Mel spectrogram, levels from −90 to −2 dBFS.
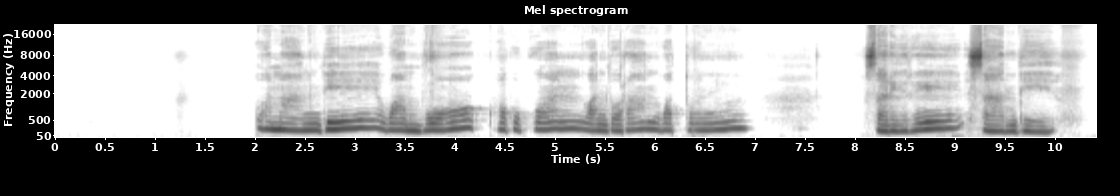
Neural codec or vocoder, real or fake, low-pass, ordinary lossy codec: none; real; none; none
